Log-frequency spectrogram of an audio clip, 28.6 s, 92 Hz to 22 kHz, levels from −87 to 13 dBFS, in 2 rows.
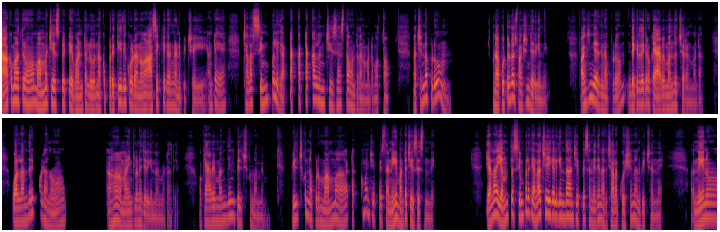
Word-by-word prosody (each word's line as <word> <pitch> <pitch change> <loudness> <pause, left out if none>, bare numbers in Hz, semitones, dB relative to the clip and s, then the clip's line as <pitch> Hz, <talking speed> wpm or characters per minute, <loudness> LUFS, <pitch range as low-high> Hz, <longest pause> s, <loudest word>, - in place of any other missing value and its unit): నాకు 180 - +9
మాత్రం 175 -2 +3 0.2
మా - - +5
అమ్మ 160 +4 0
చేసిపెట్టే 155 -3 +3
వంటలు 115 +1 0
నాకు - - -4
ప్రతీది 165 +7 +1
కూడాను 115 -6 +2 0.2
ఆసక్తికరంగా 145 0 +1
అనిపించాయి. 90 0 -5 0.2
అంటే, 150 +4 -4 0.6
చాలా 160 +3 -1
సింపుల్‌గా 185 +5 0
టకటకలను 170 +2 +1
చేసేస్తా 150 +1 0
ఉంటది 120 -4 -7
అన్నమాట 95 -1 -10
మొత్తం. - - -8 0.5
నా - - +1
చిన్నప్పుడు, 210 - 0 1.2
నా - - +11
పుట్టినరోజు 205 +1 +3
ఫంక్షన్ 170 -1 +2
జరిగింది. 95 -3 -6 0.7
ఫంక్షన్ 175 +9 +3
జరిగినప్పుడు 115 -8 -1 0.3
దగ్గర 150 +3 +6
దగ్గర 155 0 +1
ఒక - - +5
50 120 +2 +6
మంది 130 +4 -3
వచ్చారన్నమాట. 85 -10 -4 0.6
వాళ్ళందరికీ 150 +11 0
కూడాను 125 -9 -5 1.1
అహా! 155 - -3
మా 115 - 0
ఇంట్లోనే 135 +3 -6
జరిగింది 85 -3 -7
అన్నమాట 85 0 -16
అది. - - -24 0.5
ఒక - - -23
50 140 +2 -1
మందిని 170 +6 -7
పిలుచుకున్నాం 125 -9 -5
మేము. 95 - -22 0.5
పిలుచుకున్నప్పుడు 165 -1 -3
మా - - +3
అమ్మ 160 +4 -7 0.3
టక్కుమని 225 -4 -9
చెప్పేసి 155 -3 -7
అని 120 +5 +1
వంట - - +1
చేసేసింది. 90 -9 -2 1.1
ఎలా 205 - +4
ఎంత 180 +9 -5
సింపుల్‌గా 190 +3 +1
ఎలా 195 - +6
చేయగలిగిందా 180 -3 +3
అని 175 - -4
చెప్పేసి 155 -3 -2
నాకు 125 -6 -7
చాలా 130 +1 +1
క్వశ్చన్ 165 +8 -3
అనిపించింది. 95 -6 -9 0.7
నేను 160 +6 +5
150 Hz, 140 wpm, -25 LUFS, 120-175 Hz, 1.2 s, నా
